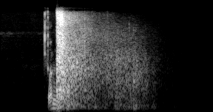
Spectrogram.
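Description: A single sudden loud burst of noise about half a second in, fading away over about a second.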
